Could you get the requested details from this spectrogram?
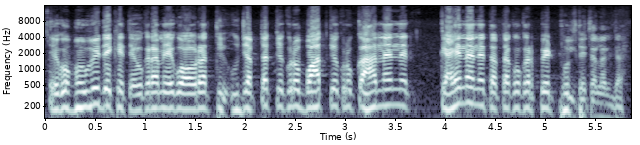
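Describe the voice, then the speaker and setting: A man's voice: high-pitched, fairly quick, sharp tone, dry recording. A man with a Bihari accent teaching math to a class in a classroom, chatty and joking, sometimes scolding students. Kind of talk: classroom lesson.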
